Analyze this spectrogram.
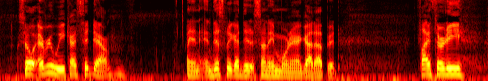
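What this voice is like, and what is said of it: Out of breath while talking. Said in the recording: “I'm out of breath. I'm out on a walk... if I get out of breath, it's because I'm in a vest, carrying a coffee mug, and I'm talking to you guys, and I'm walking up a hill at the same time”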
